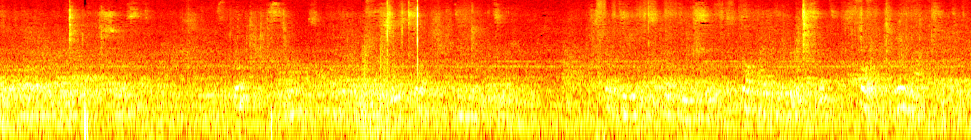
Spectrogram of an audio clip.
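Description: Paper sheets rustle and slide on a table.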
